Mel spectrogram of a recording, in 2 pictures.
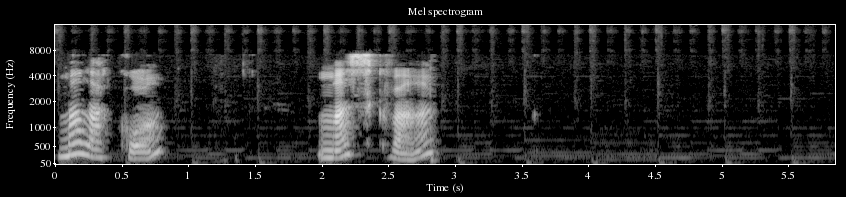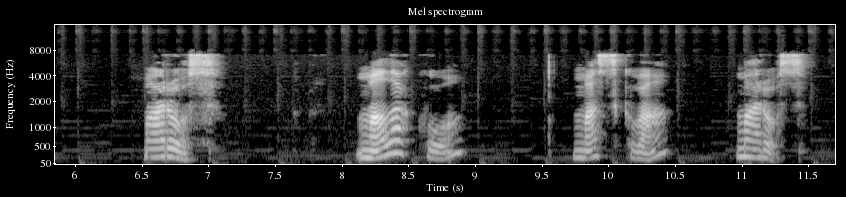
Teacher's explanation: So whenever the O is stressed, then it is actually pronounced as O. Letter O is not stressed, then it is pronounced as A sound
